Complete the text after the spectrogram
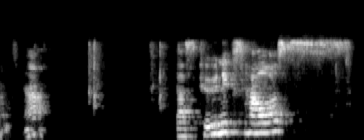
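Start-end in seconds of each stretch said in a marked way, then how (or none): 2.2-4.4 drawn-out words for writing down; slow teacher dictation. Shown as a demonstration. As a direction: dictate slowly, stretching each word.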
